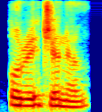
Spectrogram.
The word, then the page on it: original: Indian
